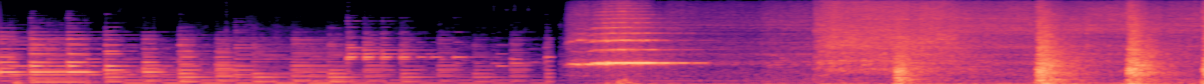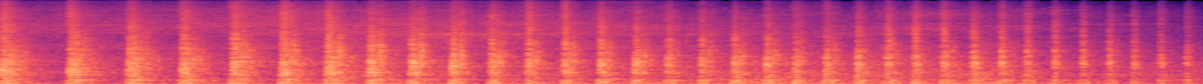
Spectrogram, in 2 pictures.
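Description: A steam train departing: a loud whistle blast, then a burst of hissing steam and a steady run of rhythmic chuffs that gradually quicken. The chuffs continue as a regular pulsing beat over a constant hiss.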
